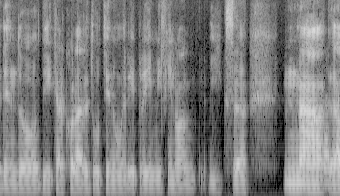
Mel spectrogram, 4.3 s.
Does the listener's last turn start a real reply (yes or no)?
no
